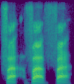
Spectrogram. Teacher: Fa mana tempat keluarnya bibir dengan gigi gigi atas dengan bibir bibir bawah pergi sentuh gigi atas depan atas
